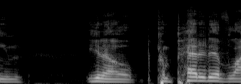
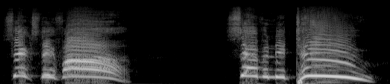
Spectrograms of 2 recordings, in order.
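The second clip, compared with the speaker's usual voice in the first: high, loud, slow shouted numbers and insults; heckler yell; 11 semitones higher, 8 dB louder, slower than usual. Retold or imitated. Imitating the fan berating the linemen in the back, loud mock shout. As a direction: yell down from the stands at the players. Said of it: "He's like".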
